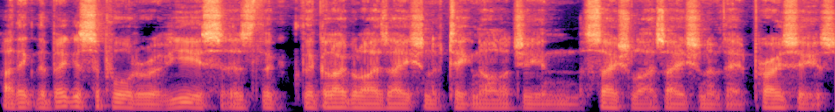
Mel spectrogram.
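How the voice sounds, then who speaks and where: Delivered at a fairly quick pace in a New Zealand accent, the speech is monotone and flat, on a very clean recording with a silent background. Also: man, very deep, low pitch for a man. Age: 50s. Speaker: organizational culture consultant. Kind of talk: interview.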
